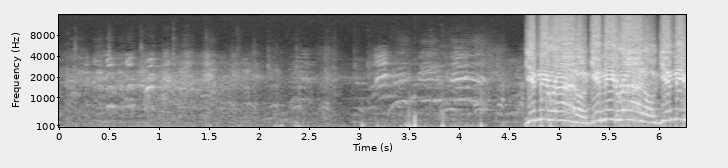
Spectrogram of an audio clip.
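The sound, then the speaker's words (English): A church worship team runs up onto the stage amid a steady crowd hubbub with chatter and laughter, a few dull footfall thumps breaking through before a much louder voice cuts in near the end. “Come on, Noah. Come on, run up on here. Give me rattle. Can you do it spontaneously? Come on, the whole worship team, run fast as you can. I'm timing you.”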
